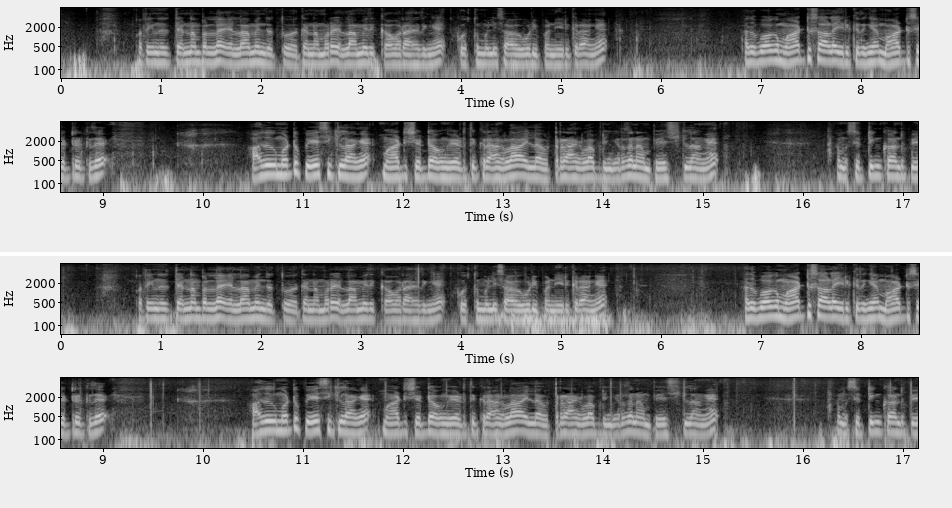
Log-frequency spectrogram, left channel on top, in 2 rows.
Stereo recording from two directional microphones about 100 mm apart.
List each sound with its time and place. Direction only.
0.7 s speech: 5° left (ahead or behind)
4.2 s speech: 10° right (ahead or behind)
6.8 s speech: 10° right (ahead or behind); by 9.0 s 25° left (ahead or behind)
10.4 s speech: 35° left (ahead or behind)
11.8 s speech: 55° left (ahead or behind)
12.4 s speech: 40° left (ahead or behind); by 14.9 s 60° left (ahead or behind)
14.9 s speech: 45° left (ahead or behind)
16.3 s speech: 35° left (ahead or behind)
